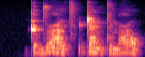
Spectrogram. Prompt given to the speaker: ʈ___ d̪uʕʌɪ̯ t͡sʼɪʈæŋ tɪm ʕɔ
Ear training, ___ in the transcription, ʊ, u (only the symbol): ʊ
